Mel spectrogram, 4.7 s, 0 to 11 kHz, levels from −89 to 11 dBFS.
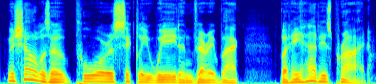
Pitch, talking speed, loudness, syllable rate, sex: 105 Hz, 180 wpm, -16 LUFS, 4.9 syllables/s, male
